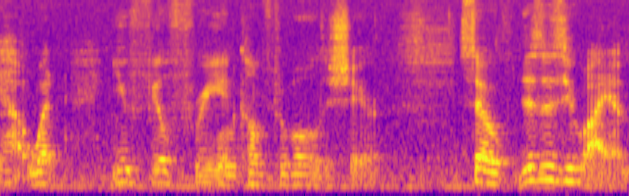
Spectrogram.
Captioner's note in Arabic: none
